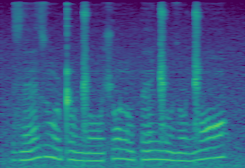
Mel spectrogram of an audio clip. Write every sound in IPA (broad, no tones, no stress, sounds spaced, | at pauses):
z ɛ̃ z ũ ʈ õ ŋ͡ǁ õ ʃ õ l õ p ɛ̃ ŋ͡ǁ ũ z õ ŋ͡ǁ ɔ̃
